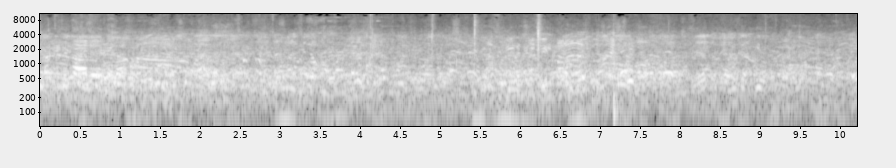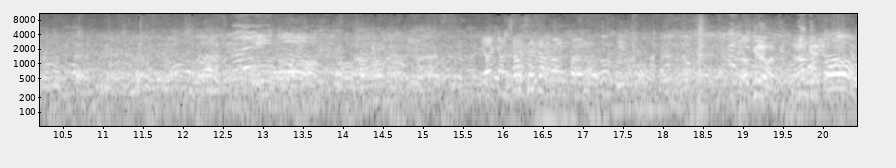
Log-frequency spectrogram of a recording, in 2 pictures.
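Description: A crowd of spectators chatters and cheers nearby outdoors.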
